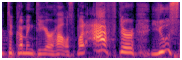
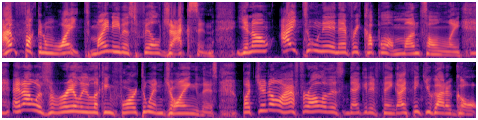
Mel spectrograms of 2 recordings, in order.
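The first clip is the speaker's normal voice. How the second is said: ordinary talk, nothing marked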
